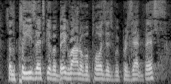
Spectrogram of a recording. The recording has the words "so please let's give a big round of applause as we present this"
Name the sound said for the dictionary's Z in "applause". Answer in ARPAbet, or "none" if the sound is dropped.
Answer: Z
